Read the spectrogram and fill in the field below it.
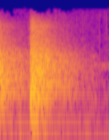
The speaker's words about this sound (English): Might as well get it over with. You ready to take the lead? Maybe. Shoot a couple of times more.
